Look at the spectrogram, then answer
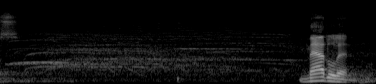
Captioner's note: audience cheering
